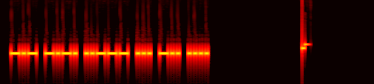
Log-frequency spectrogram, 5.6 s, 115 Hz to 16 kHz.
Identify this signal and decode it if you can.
Morse code, heard as a keyed tone, about 28 wpm, 690 Hz. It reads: KC2SDH
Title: USA Call Signs - 6 Characters - 4x Character Spacing - 28wpm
